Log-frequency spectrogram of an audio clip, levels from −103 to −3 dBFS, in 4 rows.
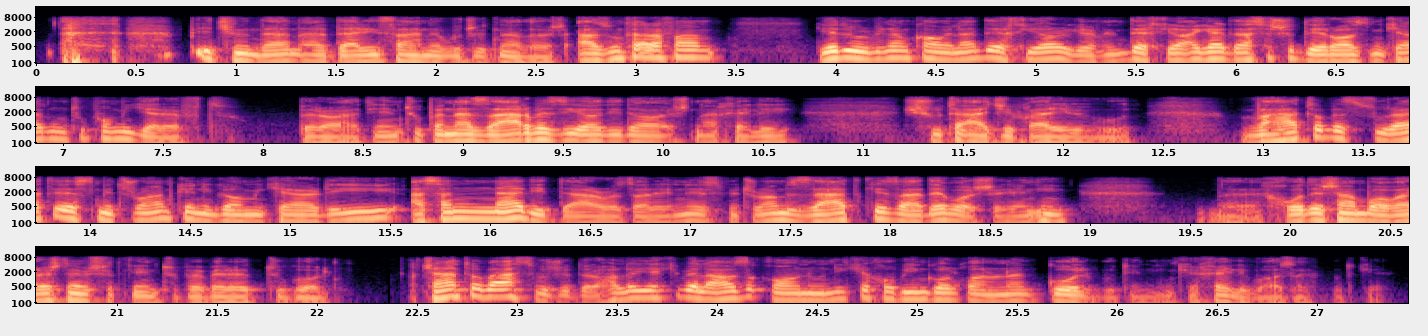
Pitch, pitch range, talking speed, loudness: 115 Hz, 100-140 Hz, 210 wpm, -21 LUFS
